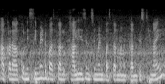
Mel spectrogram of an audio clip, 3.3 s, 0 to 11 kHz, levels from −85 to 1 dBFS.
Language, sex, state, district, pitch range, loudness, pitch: Telugu, female, Telangana, Mahabubabad, 185-210 Hz, -16 LUFS, 200 Hz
